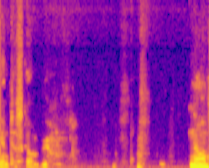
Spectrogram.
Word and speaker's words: Tuscaloosa: Was it Tuscaloosa? Tuscaloosa.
